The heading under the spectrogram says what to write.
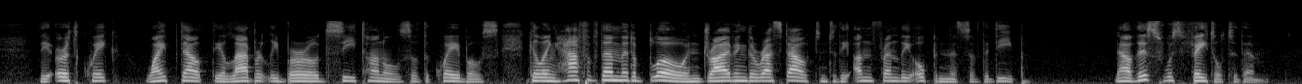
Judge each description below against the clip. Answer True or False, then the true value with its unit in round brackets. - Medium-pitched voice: True (155 Hz)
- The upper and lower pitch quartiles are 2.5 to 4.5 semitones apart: True (3.6 semitones)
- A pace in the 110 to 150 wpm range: False (170 wpm)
